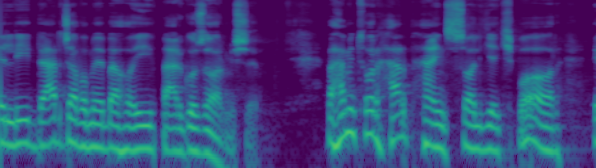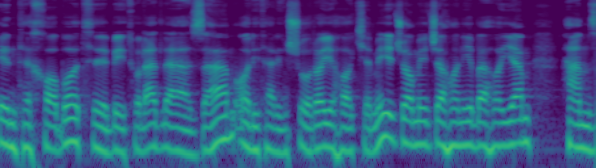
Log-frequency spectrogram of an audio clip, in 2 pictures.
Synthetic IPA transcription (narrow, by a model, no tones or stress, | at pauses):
elːiːd̪æɾd͡ʒævɒːme̞ebæɦɒːiːb̥æɾɡo̞zɒːɾmḭːʃḛ | væɦæmint̪ʰoɾhæɾpʰæːnd͡ʒsɒːlje̞cʰb̥ɒːɾ | e̞nt̪ʰe̞xɒːbɒːt̪ʰe̞be̞jt̪ʰo̞læd̪leæzæmɒ̰ːliːt̪ʰæɾiːnʃoːɾɒːje̞ɦɒːcʰe̞me̞je̞d͡ʒɒːme̞jed͡ʒæɦɒːnije̞bæɦɒːiːæm | hæmz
